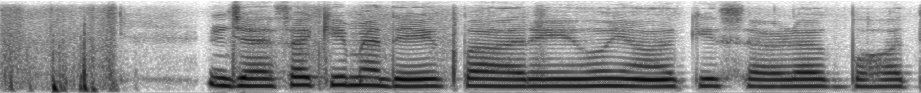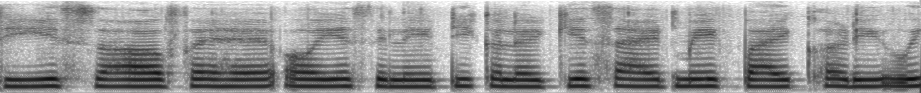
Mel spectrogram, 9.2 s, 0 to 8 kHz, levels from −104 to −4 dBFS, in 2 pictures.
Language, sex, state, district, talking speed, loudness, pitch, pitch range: Hindi, female, Uttarakhand, Tehri Garhwal, 165 wpm, -17 LUFS, 225 Hz, 220-230 Hz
